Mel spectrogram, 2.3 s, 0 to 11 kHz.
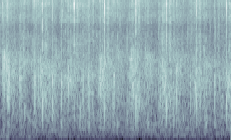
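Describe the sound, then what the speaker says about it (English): Audience applause at a 2022 African Youth Day conference, a dense, steady patter of many hands clapping, fairly loud and continuous from start to end. "Please, can I put the hands together for her?"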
